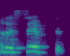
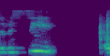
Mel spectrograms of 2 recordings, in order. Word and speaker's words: receipt: Receipt will always result into inflow of fund. और मैं इसको receipt पढ़ रही हूँ. P is silent here. Right, it इज नॉट रिसिप्ट, इट इज रिसीट।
